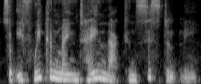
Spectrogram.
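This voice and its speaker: A woman with a deep, low voice hosts an online study session from home over a video call, gentle and chatty with plenty of fillers. Her voice is a little croaky, and the sound is dry and close. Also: expressive, moderate pace, dry recording. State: slightly croaky voice. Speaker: host.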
